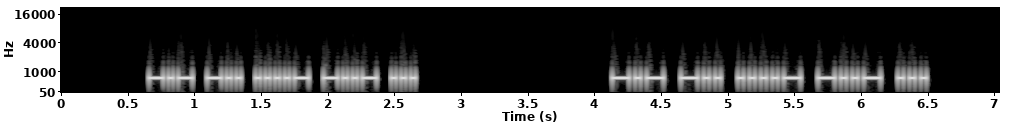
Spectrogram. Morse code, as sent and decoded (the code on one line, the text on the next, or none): -.- -.. ....- -..- ... / -.- -.. ....- -..- ...
KD4XS KD4XS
